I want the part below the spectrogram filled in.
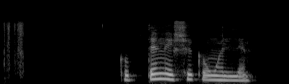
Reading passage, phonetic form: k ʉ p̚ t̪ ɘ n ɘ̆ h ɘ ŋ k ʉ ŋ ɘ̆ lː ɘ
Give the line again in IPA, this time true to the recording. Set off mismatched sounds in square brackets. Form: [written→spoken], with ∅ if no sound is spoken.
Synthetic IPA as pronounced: k ʉ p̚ t̪ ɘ [n→ŋ] ɘ̆ [h→ʃ] ɘ [ŋ→∅] k ʉ ŋ ɘ̆ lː ɘ

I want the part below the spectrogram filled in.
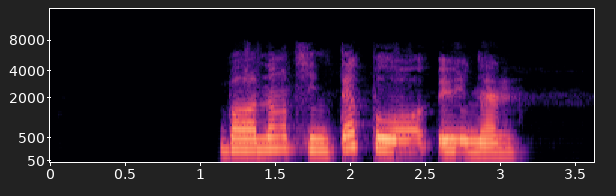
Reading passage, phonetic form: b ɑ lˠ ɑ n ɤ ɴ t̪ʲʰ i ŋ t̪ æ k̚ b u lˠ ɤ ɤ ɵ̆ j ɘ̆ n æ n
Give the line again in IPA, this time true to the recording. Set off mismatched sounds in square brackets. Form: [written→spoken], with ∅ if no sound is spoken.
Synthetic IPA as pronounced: b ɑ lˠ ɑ n ɤ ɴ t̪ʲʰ i [ŋ→n] t̪ æ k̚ b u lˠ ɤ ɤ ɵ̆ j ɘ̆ n æ n

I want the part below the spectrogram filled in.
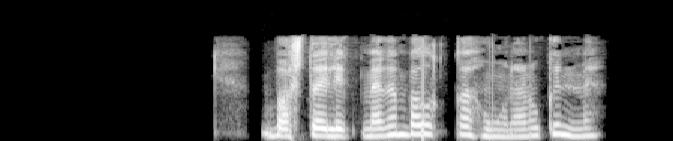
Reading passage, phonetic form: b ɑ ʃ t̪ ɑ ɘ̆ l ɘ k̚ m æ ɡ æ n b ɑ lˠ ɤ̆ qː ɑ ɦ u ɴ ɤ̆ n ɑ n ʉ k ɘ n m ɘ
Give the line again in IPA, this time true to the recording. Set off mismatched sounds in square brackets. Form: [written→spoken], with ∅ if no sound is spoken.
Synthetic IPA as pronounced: b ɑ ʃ t̪ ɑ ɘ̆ l ɘ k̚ m æ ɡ æ n b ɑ lˠ ɤ̆ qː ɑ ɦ u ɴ ɤ̆ n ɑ n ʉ k ɘ n m ɘ

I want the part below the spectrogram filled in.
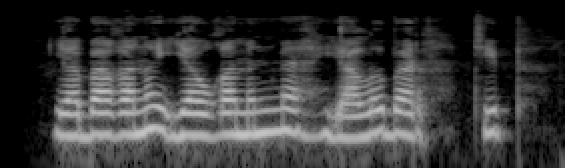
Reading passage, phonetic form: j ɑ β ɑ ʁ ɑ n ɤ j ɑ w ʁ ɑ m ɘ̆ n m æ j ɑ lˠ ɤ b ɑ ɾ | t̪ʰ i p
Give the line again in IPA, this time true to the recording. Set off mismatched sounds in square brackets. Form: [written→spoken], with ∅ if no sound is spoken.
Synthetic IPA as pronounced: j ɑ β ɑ ʁ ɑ n ɤ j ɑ w ʁ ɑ m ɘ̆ n m æ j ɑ lˠ ɤ b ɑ ɾ | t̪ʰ i p

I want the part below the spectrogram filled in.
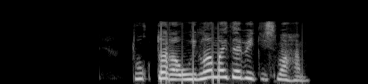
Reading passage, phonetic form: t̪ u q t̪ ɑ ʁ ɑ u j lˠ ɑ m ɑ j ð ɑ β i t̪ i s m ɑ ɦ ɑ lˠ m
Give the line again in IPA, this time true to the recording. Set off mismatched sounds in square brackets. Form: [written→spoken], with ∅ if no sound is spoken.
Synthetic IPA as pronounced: t̪ u q t̪ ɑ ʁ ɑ u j lˠ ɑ m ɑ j ð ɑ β i t̪ i s m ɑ ɦ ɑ [lˠ→∅] m

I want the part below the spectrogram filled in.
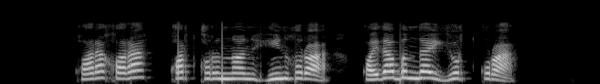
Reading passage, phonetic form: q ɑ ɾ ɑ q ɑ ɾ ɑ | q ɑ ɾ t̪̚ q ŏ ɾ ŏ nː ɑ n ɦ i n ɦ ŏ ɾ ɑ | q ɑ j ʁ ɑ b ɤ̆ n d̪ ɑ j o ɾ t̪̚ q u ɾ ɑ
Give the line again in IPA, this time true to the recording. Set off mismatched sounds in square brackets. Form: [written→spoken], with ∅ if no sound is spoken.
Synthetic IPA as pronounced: q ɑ ɾ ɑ q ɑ ɾ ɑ | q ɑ ɾ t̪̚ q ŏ ɾ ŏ nː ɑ n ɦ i n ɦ ŏ ɾ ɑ | q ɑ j [ʁ→ð] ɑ b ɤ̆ n d̪ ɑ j o ɾ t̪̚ q u ɾ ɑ

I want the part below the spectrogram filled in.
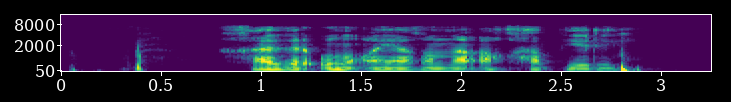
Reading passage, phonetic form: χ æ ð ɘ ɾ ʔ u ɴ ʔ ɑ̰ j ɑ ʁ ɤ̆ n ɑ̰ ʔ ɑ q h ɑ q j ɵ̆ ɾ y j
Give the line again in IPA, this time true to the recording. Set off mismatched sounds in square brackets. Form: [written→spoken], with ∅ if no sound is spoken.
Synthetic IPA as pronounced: χ æ ð ɘ ɾ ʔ u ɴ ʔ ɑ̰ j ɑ ʁ ɤ̆ n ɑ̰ ʔ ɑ q h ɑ [q→p] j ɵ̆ ɾ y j

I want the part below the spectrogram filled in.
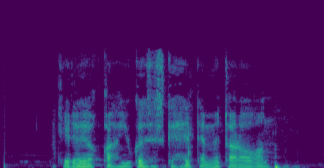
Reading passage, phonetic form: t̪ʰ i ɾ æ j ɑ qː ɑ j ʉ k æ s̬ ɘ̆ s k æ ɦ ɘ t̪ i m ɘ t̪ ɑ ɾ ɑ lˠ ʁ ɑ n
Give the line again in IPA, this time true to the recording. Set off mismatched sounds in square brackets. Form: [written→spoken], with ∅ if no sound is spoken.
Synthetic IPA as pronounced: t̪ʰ i ɾ æ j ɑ qː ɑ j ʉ k æ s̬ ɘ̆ s k æ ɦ ɘ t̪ [i→æ] m ɘ t̪ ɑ ɾ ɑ lˠ ʁ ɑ n

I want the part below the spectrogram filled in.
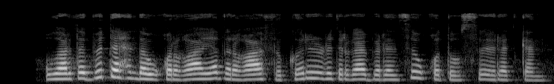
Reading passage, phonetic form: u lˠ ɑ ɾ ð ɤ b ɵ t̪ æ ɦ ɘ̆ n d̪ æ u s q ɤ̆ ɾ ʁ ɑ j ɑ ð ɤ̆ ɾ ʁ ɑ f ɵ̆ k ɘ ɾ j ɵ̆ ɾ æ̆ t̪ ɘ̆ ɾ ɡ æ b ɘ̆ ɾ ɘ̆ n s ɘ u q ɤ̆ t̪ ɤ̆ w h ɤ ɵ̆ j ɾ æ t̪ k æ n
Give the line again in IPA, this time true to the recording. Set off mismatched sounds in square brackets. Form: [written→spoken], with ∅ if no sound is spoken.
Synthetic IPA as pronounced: u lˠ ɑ ɾ ð ɤ b ɵ t̪ æ ɦ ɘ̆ n d̪ æ u [s→∅] q ɤ̆ ɾ ʁ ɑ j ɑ ð ɤ̆ ɾ ʁ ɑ f ɵ̆ k ɘ ɾ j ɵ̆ ɾ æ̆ t̪ ɘ̆ ɾ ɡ æ b ɘ̆ ɾ ɘ̆ n s ɘ u q ɤ̆ t̪ ɤ̆ w [h→s] ɤ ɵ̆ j ɾ æ t̪ k æ n

